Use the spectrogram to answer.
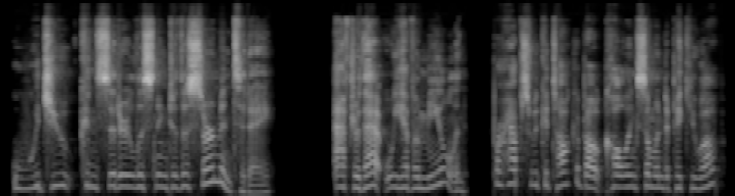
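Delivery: put-on a kindly young church sister soothing a stranger; gentle churchwoman. Marifold consoling Jenna in a high gentle voice. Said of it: "in a soft voice".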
